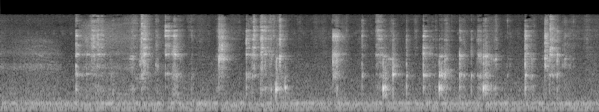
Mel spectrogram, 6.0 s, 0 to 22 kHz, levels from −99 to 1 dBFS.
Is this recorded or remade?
remade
